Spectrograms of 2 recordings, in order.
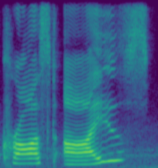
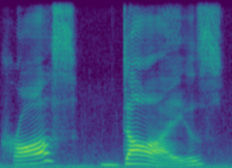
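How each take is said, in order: First: Read faster, with the d ending the first word. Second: Read slowly, with the d starting the second word. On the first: The name means the person has crossed eyes. "if you want to read it a little bit faster" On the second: The name means the person dies. "obviously supposed to be"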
